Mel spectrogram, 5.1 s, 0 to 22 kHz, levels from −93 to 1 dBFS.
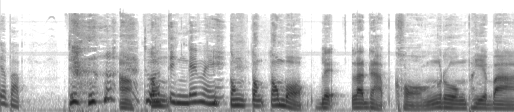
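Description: At about 3.21 s the speech suddenly jumps ahead with a small blip. That points to a stream segment skipped: one chunk of the segmented stream likely failed to load, and the player carried on with the next.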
